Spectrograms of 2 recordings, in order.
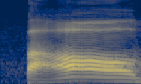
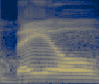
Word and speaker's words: Baal: And it's Baal, Baal, there's all sorts of different ways to say it, but it's spelled B-A-A-L.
